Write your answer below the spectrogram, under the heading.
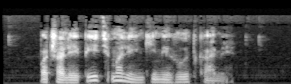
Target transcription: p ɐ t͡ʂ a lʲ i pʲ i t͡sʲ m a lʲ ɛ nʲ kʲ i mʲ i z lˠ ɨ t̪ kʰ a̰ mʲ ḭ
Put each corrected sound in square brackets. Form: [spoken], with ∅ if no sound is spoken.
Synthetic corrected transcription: p ɐ t͡ʂ a lʲ i pʲ i t͡sʲ m a lʲ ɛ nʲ kʲ i mʲ i [ɣ] lˠ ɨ t̪ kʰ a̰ mʲ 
